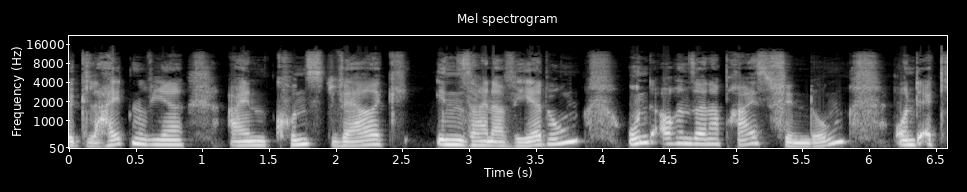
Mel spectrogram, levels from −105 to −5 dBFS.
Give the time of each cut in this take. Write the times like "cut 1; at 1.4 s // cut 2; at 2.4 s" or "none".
none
